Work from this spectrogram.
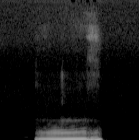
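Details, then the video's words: A sleeping Chihuahua called Hodu, curled on a microfiber blanket indoors, lets out a single buzzing, nasal snore about a second long, level in pitch and dipping slightly at the end; otherwise quiet. "Snoring Chihuahua 코 고는 치와와"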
